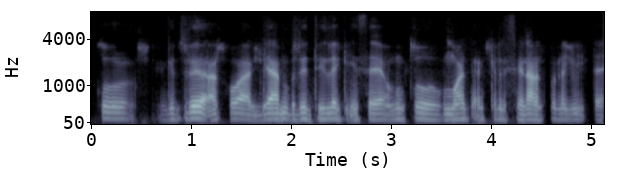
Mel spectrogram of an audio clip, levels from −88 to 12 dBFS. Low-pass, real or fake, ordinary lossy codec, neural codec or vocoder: none; fake; none; codec, 16 kHz, 0.9 kbps, LongCat-Audio-Codec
